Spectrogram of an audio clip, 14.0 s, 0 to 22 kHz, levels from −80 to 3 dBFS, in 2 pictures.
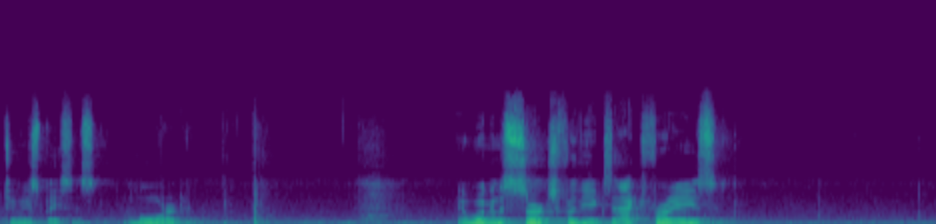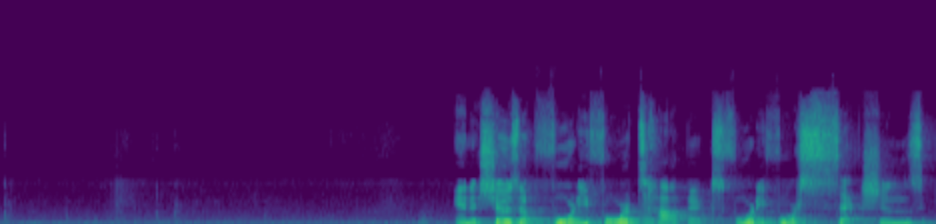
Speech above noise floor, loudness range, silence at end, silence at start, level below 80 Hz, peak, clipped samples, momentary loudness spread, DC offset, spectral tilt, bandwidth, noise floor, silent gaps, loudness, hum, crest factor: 26 dB; 14 LU; 0 s; 0 s; -56 dBFS; -10 dBFS; under 0.1%; 23 LU; under 0.1%; -3.5 dB/octave; 13 kHz; -55 dBFS; none; -29 LUFS; none; 22 dB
